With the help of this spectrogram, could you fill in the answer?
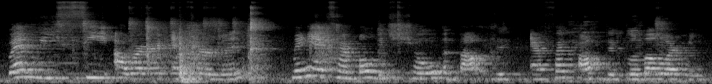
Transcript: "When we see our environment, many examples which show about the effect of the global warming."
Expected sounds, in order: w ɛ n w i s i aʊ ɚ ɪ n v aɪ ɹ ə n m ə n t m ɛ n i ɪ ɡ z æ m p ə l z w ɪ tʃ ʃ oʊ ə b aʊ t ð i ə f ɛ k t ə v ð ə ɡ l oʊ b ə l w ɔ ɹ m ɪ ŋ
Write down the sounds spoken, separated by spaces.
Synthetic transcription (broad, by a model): w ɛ n w i s i aʊ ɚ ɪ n aɪ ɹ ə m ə n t m ɛ n i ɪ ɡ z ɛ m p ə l w ɪ tʃ ʃ oʊ ə b aʊ t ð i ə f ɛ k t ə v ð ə ɡ l oʊ b ə l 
